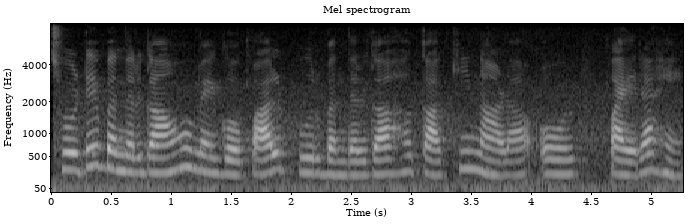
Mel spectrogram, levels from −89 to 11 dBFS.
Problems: constant background noise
